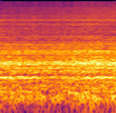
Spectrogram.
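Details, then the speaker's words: Motorhome stereo: steady even hiss through the speakers with no engine note; old head unit faulty, red and yellow loom wires suspected reversed, replaced with new stereo. Speaker hiss from faulty stereo. "Right, so you can hear the hiss."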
